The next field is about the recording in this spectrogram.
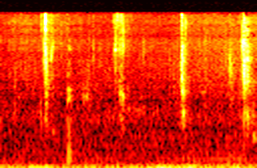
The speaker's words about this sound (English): The bird is really soft. You can't feel like the feet or beak or anything in your mouth as you're chewing.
